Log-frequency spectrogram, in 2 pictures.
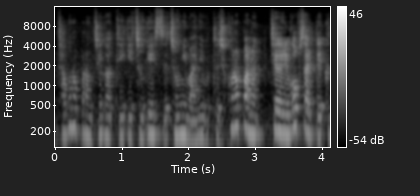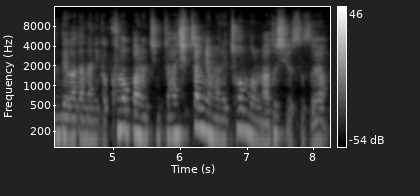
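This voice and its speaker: A woman's voice: fairly low pitch, a little hiss or hum. A North Korean woman casually telling a personal story to the camera, often acting out the voices of people she quotes. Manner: lively, acts out quoted voices. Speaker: YouTube storyteller.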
